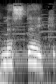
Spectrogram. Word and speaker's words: M Steak: It's pronounced mistake.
